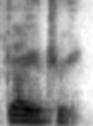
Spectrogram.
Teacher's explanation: all the syllables are Level so it's gayatry just go straight across like that and it · there's no stress on the yah um all the syllables are Level so it's gayatry just go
